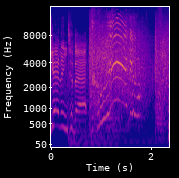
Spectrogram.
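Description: A high young voice making short wavering sounds, then a splash of water kicked up by a paddling baby dinosaur, with a high squeal rising and falling over the splash.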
